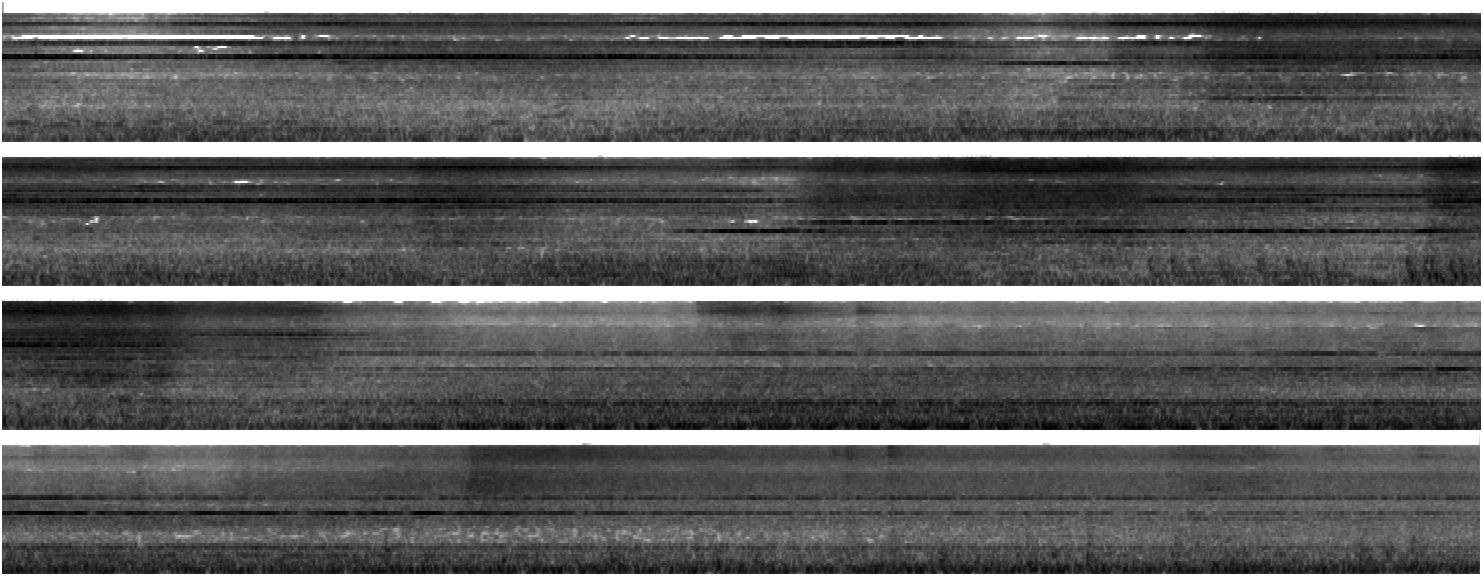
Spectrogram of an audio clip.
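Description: WDG diesel locomotive hauling an express train into a station, rolling past with its wheels squealing on the rails. From about halfway in, the coaches pass close by with a louder, rhythmic rumble of wheels over the track.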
